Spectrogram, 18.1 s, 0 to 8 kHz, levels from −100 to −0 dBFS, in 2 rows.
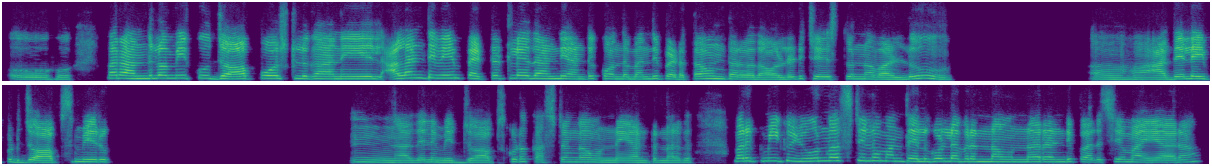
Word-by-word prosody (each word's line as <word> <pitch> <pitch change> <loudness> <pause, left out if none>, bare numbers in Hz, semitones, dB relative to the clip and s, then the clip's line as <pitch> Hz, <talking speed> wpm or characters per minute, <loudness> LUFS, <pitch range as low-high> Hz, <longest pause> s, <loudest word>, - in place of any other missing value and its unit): ఓహో! 200 0 -7 0.3
మరందులో 285 0 +5
మీకు 300 -1 +2
జాబ్ 250 +1 +6
పోస్టులు 275 -2 +1
గానీ, 235 0 +3 0.3
అలాంటివేం 310 +1 +3
పెట్టట్లేదాండి? 270 0 +3
అంటే 225 +4 -3
కొంతమంది 225 +1 -3
పెడతా 220 +3 0
ఉంటారు 225 -3 -2
గదా! 190 -2 -3
ఆల్రెడీ 210 +6 -4
చేస్తున్న 220 +1 -4
వాళ్ళు. 195 +7 -1 1.3
ఆహా! 195 -2 -8
అదేలే 225 +5 +6
ఇప్పుడు 235 -4 -9
జాబ్స్ 200 +2 +1
మీరు 235 -1 +3 1.9
హ్మ్. 210 -4 -7
అదేలే. 210 +4 -4
మీరు 190 -5 -5
జాబ్స్ 180 0 -6
కూడా 255 +1 -5
కష్టంగా 225 +2 -6
ఉన్నాయి 205 0 -2
అంటున్నారు 185 -1 -8
గదా! - - -17 0.3
మరి 310 - +6 0.2
మీకు 320 0 +1
యూనివర్సిటీలో 340 +2 -1
మన 315 - -3
తెలుగోళ్ళెవరైనా 270 -2 +1
ఉన్నారండి? 240 +1 -1
పరిచయం 225 +2 -5
అయ్యారా? 205 +1 +1
235 Hz, 125 wpm, -25 LUFS, 205-270 Hz, 1.9 s, జాబ్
